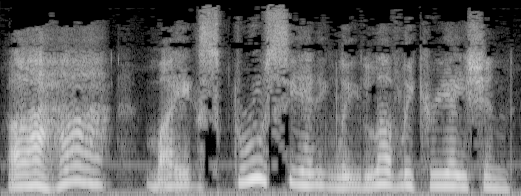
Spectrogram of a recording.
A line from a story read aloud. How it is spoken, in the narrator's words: he cried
